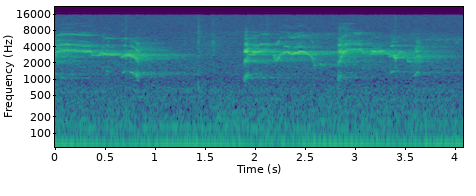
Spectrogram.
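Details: Nest camera at a university, early morning of 27 October 2022: a pair of falcon chicks, 13 and 17 days old, utter three strained, quavering call phrases, each sliding downward at the end, over steady low background hum.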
